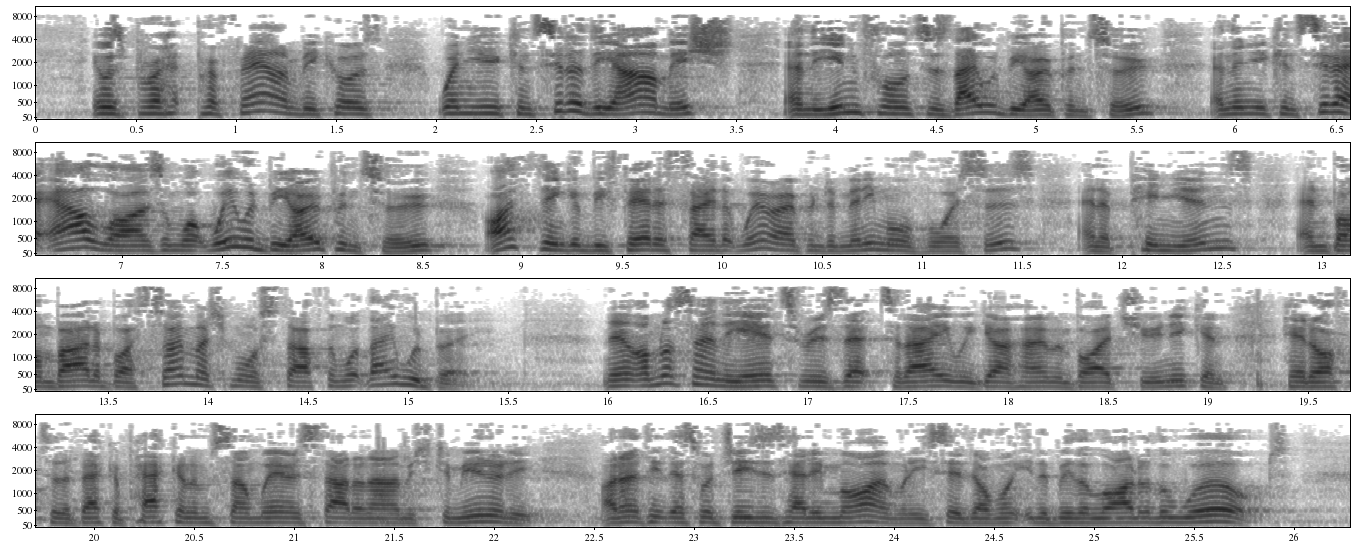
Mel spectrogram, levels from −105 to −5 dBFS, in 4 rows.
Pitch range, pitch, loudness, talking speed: 145-175 Hz, 155 Hz, -28 LUFS, 250 wpm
